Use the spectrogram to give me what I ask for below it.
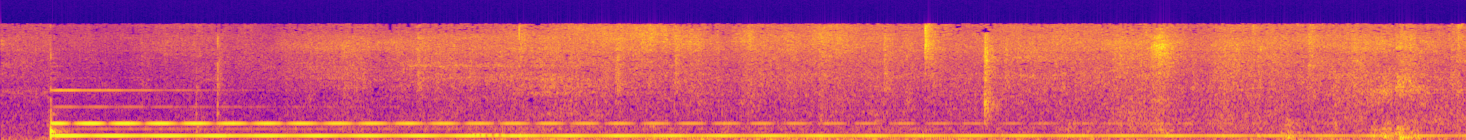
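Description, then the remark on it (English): A meditation bell is struck once to seal a shared intention, and its low, mellow tone rings on with a gentle wavering pulse, fading only slightly over about fourteen seconds, with no voices. “So we'll just seal it with a bell.”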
